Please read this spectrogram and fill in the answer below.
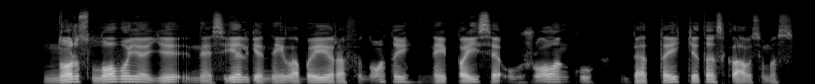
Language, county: Lithuanian, Tauragė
